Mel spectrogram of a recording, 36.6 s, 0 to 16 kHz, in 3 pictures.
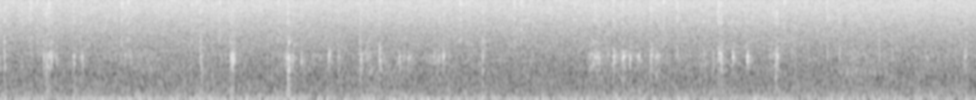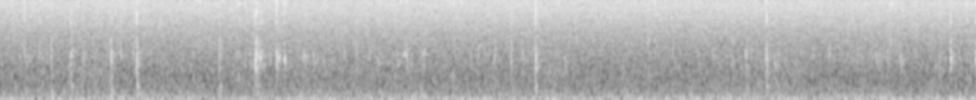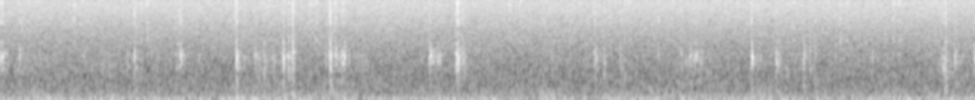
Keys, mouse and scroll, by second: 0.3 shift+click, 0.8 j, 1.4 click, 2.3 click, 2.5 shift+click, 3.3 shift+click, 4.0 j, 4.9 j, 5.6 click, 6.3 shift+click, 7.1 shift+click, 7.6 j, 7.8 j, 8.1 click, 8.3 middle click, 8.8 a, 9.1 m, 10.0 scroll down 1, 10.2 middle click, 11.0 scroll up 1, 11.0 middle click, 12.0-12.4 scroll down 3, 12.4-13.8 middle drag, 13.8 scroll up 1, 14.5 click, 15.1 shift+click, 15.5 j, 15.8 middle click, 16.7 2, 17.0 click, 17.2 x, 18.0 middle click, 18.3 scroll up 2, 18.6 shift+middle click, 19.0 1, 20.2 click, 20.5 middle click, 21.1 Tab, 21.5 shift+middle click, 21.8 Tab, 22.2 middle click, 23.1 3, 23.2 click, 24.0 2, 24.1 click, 24.4 x, 25.9 3, 26.0 click, 27.2 l, 28.1 shift+click, 29.7 m, 31.7 3, 32.1 click, 32.5-33.7 middle drag, 34.2 1, 34.8 shift+click, 35.4 shift+click, 35.9 shift+click, 36.3 m.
